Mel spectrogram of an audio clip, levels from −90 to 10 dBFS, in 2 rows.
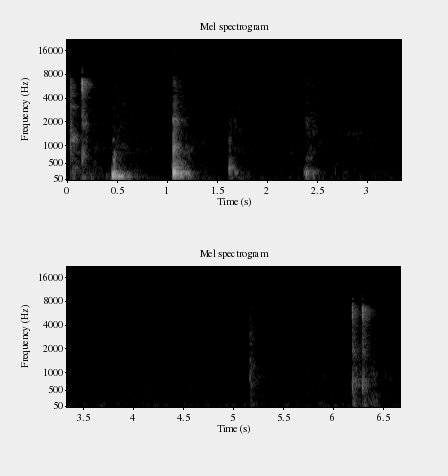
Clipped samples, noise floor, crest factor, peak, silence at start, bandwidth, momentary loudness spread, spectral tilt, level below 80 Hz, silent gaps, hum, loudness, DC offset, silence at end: under 0.1%; -86 dBFS; 28 dB; -14 dBFS; 0.05 s; 9 kHz; 24 LU; -5 dB/octave; -68 dBFS; none; none; -38 LUFS; under 0.1%; 0.35 s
